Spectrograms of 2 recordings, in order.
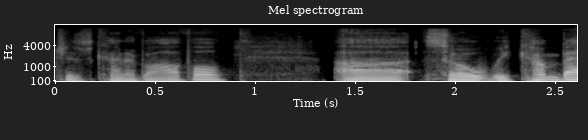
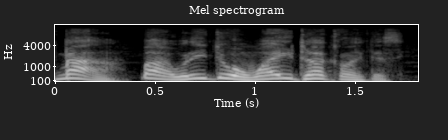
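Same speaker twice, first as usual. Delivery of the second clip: much higher, alarmed imitated plea; a son baffled and alarmed, voice up high; shocked pleading; 9 semitones higher, faster than usual. Son to raging mother, mock-alarmed high plea.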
